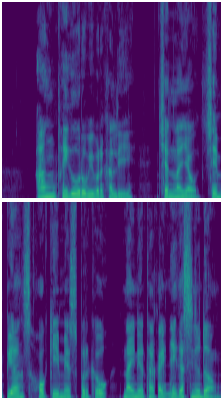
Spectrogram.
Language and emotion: Bodo, happy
